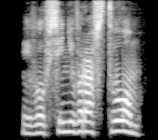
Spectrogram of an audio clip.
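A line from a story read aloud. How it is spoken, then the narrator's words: Angry objection. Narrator (Russian): сердито возразил Холли Лонгли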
